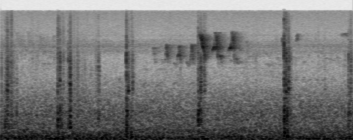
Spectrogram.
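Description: Quiet forest ambience: a brief run of high bird chirps about halfway through, with a few light, irregular clicks.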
